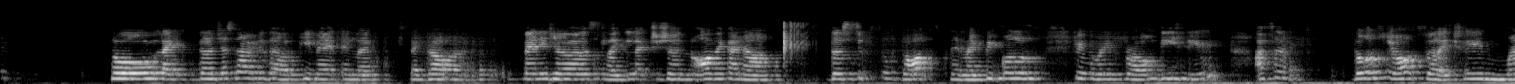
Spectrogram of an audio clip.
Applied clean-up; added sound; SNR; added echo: neural mask model DeepFilterNet 3.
